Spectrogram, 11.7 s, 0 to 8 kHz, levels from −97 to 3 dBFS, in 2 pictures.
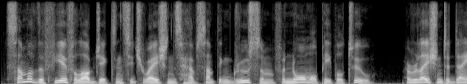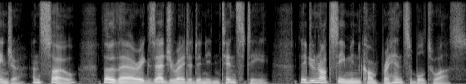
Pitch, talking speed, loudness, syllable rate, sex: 135 Hz, 170 wpm, -18 LUFS, 5.6 syllables/s, male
